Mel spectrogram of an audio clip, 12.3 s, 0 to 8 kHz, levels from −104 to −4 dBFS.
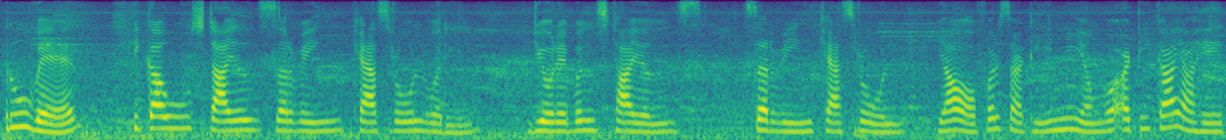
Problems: constant background noise, background conversations at intervals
